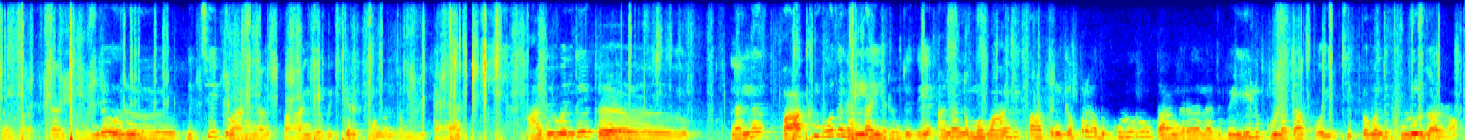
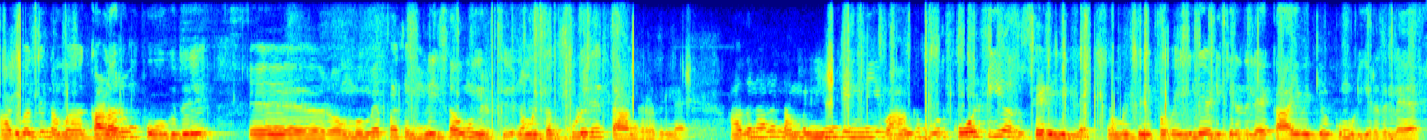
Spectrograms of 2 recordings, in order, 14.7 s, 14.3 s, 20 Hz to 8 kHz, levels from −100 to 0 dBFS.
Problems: background sounds at intervals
